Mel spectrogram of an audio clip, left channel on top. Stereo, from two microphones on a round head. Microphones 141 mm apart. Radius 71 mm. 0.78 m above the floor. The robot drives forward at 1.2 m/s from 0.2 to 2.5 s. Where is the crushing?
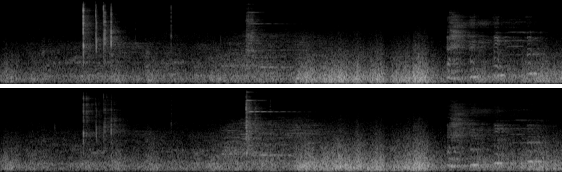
65° left (ahead or behind), 0.9 m; by 1.8 s 45° left (ahead or behind), 1.1 m.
